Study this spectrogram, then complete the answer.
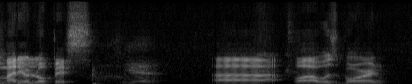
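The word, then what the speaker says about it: López: acento en la I. Mario Lopez.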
